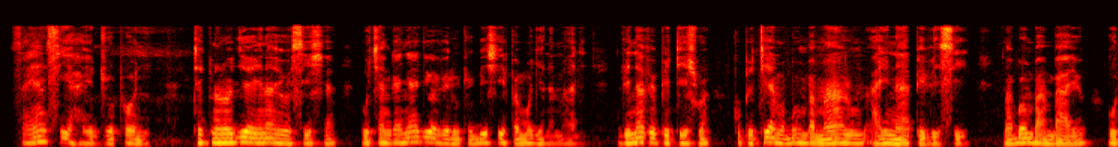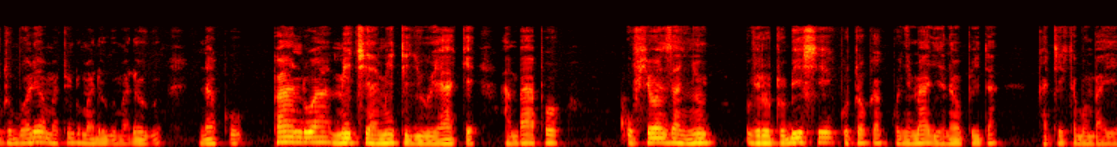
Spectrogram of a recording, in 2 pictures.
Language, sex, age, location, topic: Swahili, male, 25-35, Dar es Salaam, agriculture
